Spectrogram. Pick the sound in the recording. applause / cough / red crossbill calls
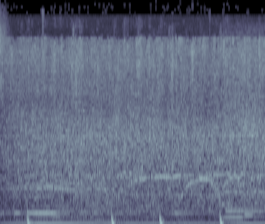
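applause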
